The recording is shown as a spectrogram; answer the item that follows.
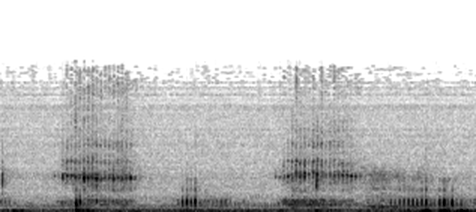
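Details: Cat purring quietly while groomed, the low rumble partly masked by two bright, scratchy brushing passes and some faint rustling.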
